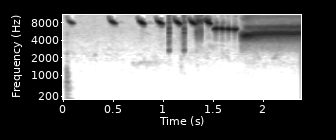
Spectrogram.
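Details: Savannah Sparrow song, heard in one specific habitat around Carpinteria, Santa Barbara County: several thin, very high chips, a quick stuttering run, then a long insect-like buzz to finish.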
